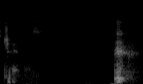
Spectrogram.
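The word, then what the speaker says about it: Jameis: he said it wrong he said it wrong it's famous jamus I mean for Sam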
